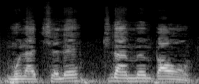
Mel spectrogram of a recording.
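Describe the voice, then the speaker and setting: A man's voice: mid-range voice, steady tone, normal speed, background noise. A man from Cameroon with a Cameroonian French accent, ranting and teasing viewers in a casual live stream, often tagging on "hein". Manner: teasing, mocking, peppered with "hein".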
